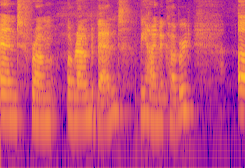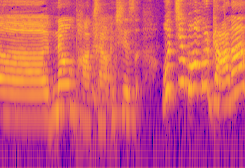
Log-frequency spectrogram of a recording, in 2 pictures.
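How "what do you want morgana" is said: put-on Scottish accent, higher and louder. Voicing a gnome cook greeting the visitors early: scottish accent. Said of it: "They're all Scottish".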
